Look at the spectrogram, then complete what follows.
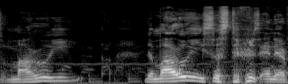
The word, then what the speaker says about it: Marui: I still barely know how to pronounce it. But it's you know, a series of mini stories pertaining to the lives of the Marui sisters. The Marui. No, it's Marui.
